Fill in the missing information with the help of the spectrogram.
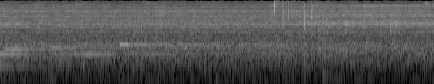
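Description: Steady, hissing rain fills the whole stretch at low volume, with the faint hum of passing vehicles early on and a few light ticks and splashes. No one speaks.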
